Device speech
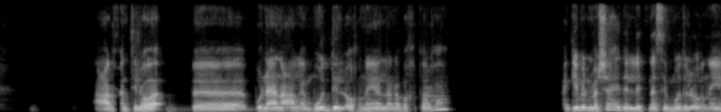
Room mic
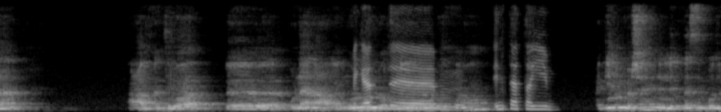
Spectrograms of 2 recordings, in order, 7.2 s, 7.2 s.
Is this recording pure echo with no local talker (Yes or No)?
No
